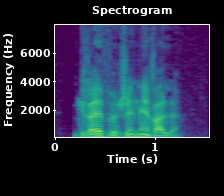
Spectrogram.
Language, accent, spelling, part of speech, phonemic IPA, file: French, France, grève générale, noun, /ɡʁɛv ʒe.ne.ʁal/, LL-Q150 (fra)-grève générale.wav
- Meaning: general strike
